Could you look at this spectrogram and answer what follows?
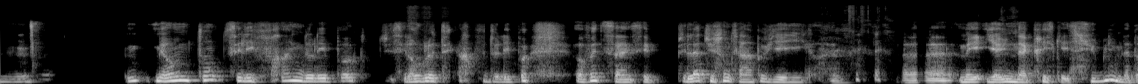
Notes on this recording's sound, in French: Depuis sa masure dans l’sud-ouest, reçoit sur Skype celles et ceux qui se sont déjà assis·es sur le velours de son canap’. Cet épisode a été enregistré en confinement.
